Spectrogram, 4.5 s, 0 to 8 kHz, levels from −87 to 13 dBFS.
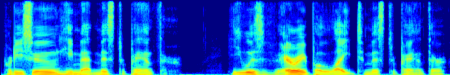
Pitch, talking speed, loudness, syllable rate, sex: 120 Hz, 175 wpm, -20 LUFS, 4.6 syllables/s, male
